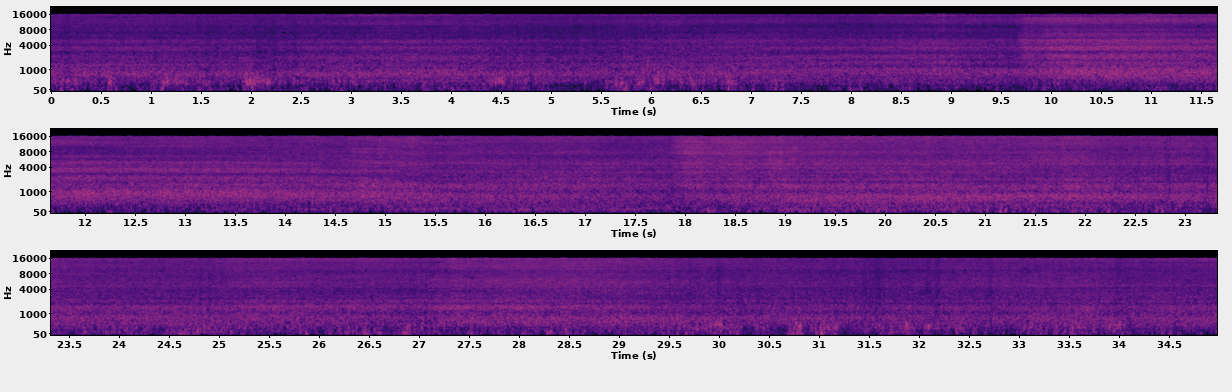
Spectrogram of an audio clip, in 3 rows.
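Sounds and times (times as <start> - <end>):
surf breaking on beach: 0.0 - 34.9
wind buffeting microphone: 0.0 - 34.9.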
